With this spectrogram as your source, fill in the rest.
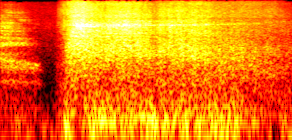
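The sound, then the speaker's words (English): A loud, steady gush of water being poured out of a barrel, the eighth barrel in a row, after a brief quiet moment, rushing and splashing continuously with no voices present. “Eight barrels of water.”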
